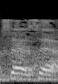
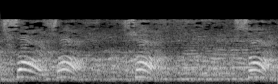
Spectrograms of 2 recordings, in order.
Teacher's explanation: حرف الصاد فيه استعلاء واطباق · Shown in: second take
